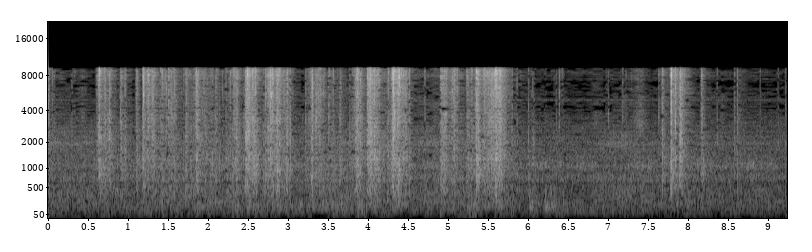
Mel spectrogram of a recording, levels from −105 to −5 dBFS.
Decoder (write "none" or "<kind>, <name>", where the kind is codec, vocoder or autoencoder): vocoder, Vocos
